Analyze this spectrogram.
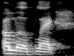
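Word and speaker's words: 6LACK: It was spelled 6 LACK, but it's pronounced Black. Him, I love Black.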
